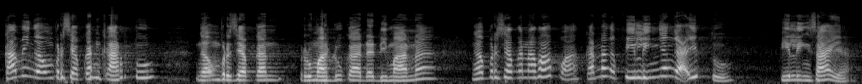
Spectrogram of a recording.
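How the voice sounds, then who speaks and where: A man preaching with a high, light voice that rings through a church hall with a long echo. He tells his story in a conversational, deeply felt way and often turns to the congregation. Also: very animated, normal speed, a bit bright. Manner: emotional, conversational storytelling, addressing the congregation directly. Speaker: pastor. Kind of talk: sermon with personal testimony. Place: worship hall.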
